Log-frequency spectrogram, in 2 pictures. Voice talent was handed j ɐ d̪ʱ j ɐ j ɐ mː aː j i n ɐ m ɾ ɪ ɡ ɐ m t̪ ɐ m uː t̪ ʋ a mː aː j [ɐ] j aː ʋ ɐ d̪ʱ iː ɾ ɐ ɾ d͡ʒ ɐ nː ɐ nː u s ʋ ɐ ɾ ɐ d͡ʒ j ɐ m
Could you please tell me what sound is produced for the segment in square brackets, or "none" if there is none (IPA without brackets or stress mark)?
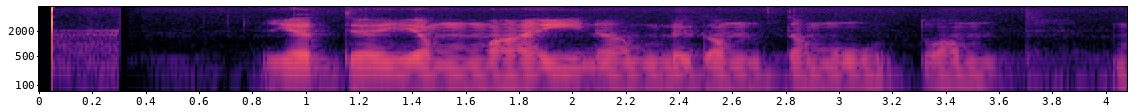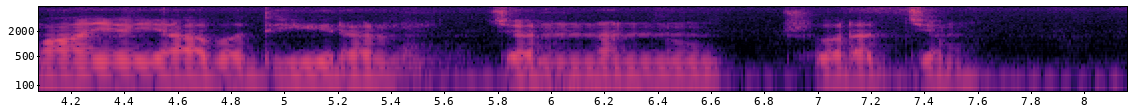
ɐ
